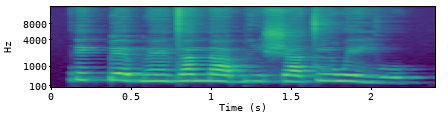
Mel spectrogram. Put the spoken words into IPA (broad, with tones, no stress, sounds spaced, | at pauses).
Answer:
ɾ e˦ ɡ͡b ɛ˦˨ b ɛ̃˧ d a˦ n a˦˨ b i˧ ʃ a˧ t ĩ˦ w e˦˨ j u˨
